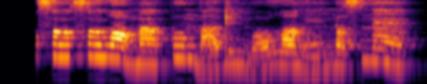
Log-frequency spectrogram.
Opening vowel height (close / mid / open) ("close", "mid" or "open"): mid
